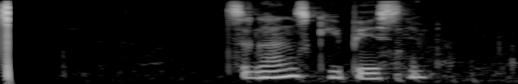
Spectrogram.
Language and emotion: Russian, neutral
